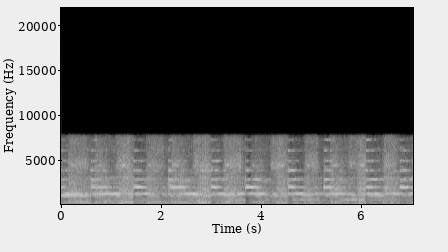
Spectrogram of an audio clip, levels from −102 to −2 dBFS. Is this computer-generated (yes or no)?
no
